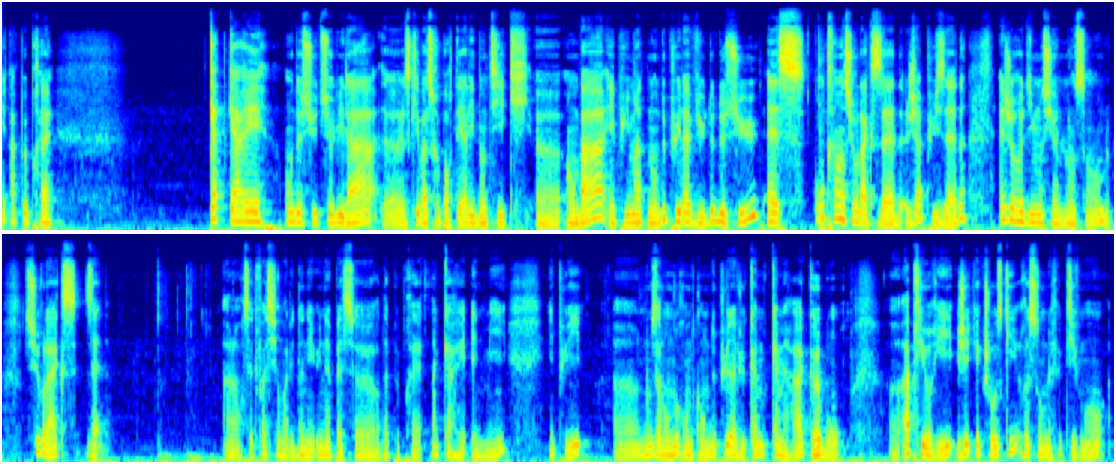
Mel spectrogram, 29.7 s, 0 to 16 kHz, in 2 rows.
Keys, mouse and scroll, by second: 0.1 scroll up 4, 1.1-1.7 scroll down 1, 4.5-5.8 scroll down 2, 5.8-7.2 scroll down 2, 7.2-7.5 scroll down 1, 8.4 KP_1, 10.1 s, 14.3 click, 14.6-15.9 scroll up 6, 16.9 s, 21.8 click, 21.8 middle click, 22.5 Tab, 22.7-23.5 scroll down 6, 23.7 KP_0, 24.5 scroll up 2, 27.7 middle click.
